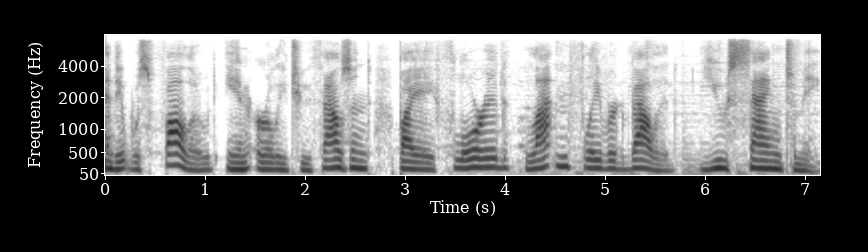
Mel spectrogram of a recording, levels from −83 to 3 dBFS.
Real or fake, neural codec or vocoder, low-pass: real; none; 7.2 kHz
